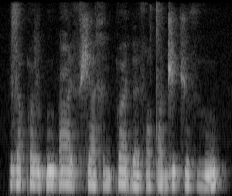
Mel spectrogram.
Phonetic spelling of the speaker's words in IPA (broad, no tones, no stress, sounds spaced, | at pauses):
z ə qʷ ə v ʔ u ʔ ʕ ɛ θ ʃ a x ə ŋ qʷ ɛ ɠ ɜ θ u tˤ o d͡ʒ ə t͡ʃ u θ ɦ u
